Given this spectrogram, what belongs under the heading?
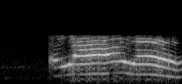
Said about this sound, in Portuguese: É seu neném? É. Quantos meses? 9 e 1 dia. Nove? 9 meses e 1 dia.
